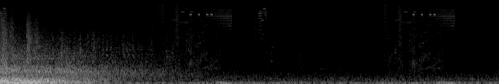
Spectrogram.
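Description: Gunfire in Mass Effect 1 Legendary Edition: a loud heavy boom opens, decaying into rumbling battle noise with two sharper bursts of high-pitched shots later on.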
